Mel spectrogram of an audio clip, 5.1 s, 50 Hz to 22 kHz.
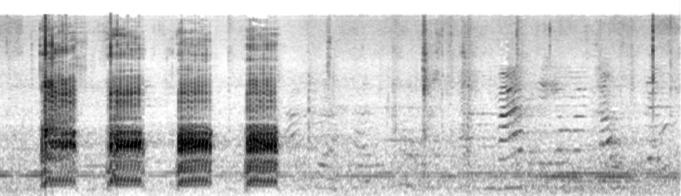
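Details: Common raven kept at Schönbrunn Zoo, February 2020, filmed with a Panasonic HC-V270: four loud, harsh, hoarse caws about half a second apart, then a steady low hum and faint distant voices.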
